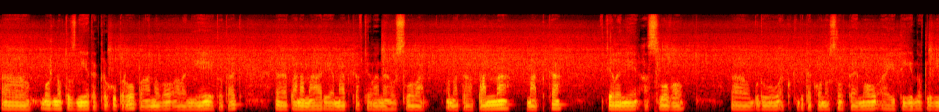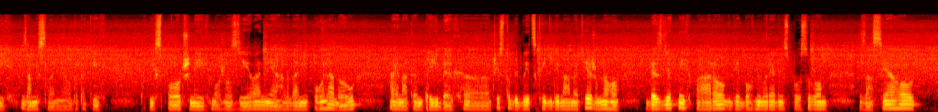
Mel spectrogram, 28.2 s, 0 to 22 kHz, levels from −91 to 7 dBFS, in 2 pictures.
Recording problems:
hiss; loud; throughout; 5 dB below the speech

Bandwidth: 13.5 kHz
